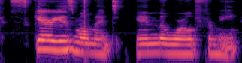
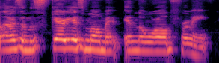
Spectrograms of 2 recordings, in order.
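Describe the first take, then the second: First: Slower reflective repeat. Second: Louder, punching scariest; emphatic. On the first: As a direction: let it sink in, slowly. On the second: Host telling viewers her worst scare, loud and emphatic. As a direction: declare it hard. Reliving the scare, then repeated. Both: Real, not acted.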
